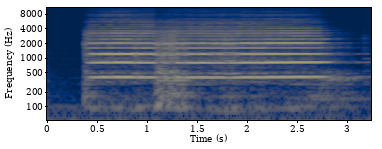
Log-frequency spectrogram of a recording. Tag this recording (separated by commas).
Bowed string instrument, Music, Musical instrument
